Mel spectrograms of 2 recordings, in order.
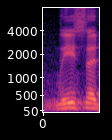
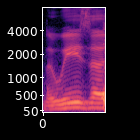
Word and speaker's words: Louisa: Dugan and I'm submitting sorry I already mispronounced your name Lisa Dugan Louisa Dugan yes thank you so much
